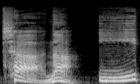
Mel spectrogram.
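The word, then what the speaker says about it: 刹那: 사이라는 의미도 있는데요네이 차나이 차나이 차나 이것도 내대 같은 표현이에요 어이 차나네 한국어 찰라를 중국식으로 발음하면 차나 차나네 찰 깜짝할 사이에 그렇죠이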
